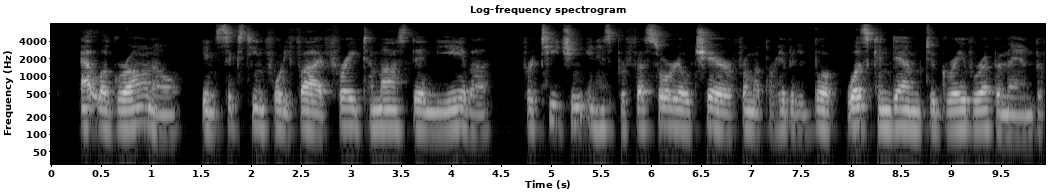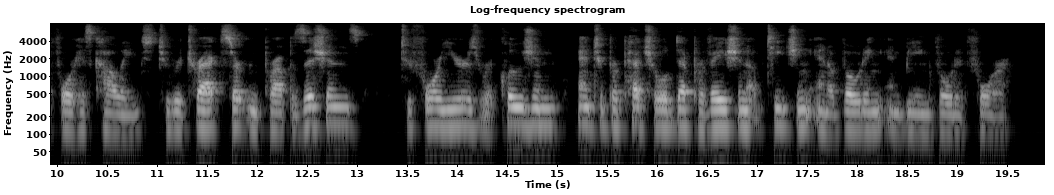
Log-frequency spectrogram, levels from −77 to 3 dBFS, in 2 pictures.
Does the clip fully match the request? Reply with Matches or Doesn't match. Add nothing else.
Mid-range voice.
Doesn't match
